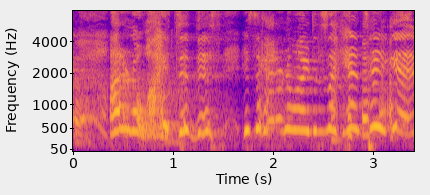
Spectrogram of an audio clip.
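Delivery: high, loud fake sobbing plea, laughing through it; imitating someone screaming and crying in regret; mock crying scream. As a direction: beg for it to stop in hammed-up agony. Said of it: "screaming and crying".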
